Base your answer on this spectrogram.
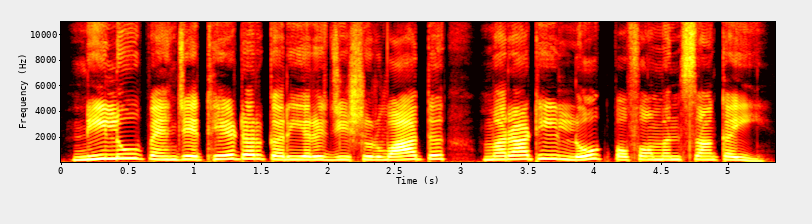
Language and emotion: Sindhi, neutral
